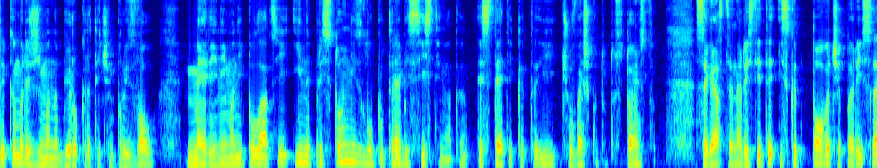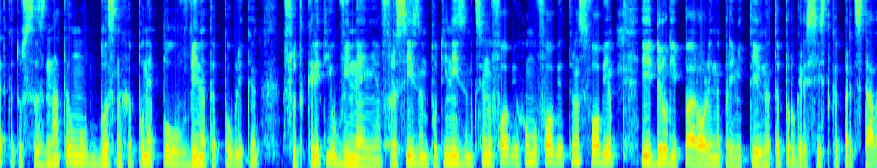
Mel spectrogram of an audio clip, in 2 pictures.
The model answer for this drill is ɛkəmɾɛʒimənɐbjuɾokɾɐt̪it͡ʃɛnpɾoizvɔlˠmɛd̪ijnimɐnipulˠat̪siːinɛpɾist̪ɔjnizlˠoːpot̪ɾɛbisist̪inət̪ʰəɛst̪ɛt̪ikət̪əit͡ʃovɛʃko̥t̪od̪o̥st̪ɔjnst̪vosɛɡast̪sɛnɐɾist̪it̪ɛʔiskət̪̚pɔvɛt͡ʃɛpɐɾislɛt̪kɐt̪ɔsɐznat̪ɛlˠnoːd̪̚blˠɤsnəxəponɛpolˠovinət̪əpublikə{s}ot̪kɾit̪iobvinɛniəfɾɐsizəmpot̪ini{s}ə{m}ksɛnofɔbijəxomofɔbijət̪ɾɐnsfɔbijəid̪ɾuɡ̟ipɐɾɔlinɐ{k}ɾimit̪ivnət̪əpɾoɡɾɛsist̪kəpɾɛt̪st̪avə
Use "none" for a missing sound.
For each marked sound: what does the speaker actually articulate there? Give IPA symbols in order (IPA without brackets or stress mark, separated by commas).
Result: s, z, m, p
